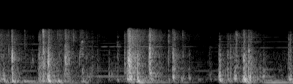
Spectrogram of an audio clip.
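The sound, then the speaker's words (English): Books thump and shuffle on shelves as a bookcase is searched, in three busy bursts of rummaging, with quick knocks, slides and taps, pausing briefly between handfuls. “I went to work on the bookcase first.”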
